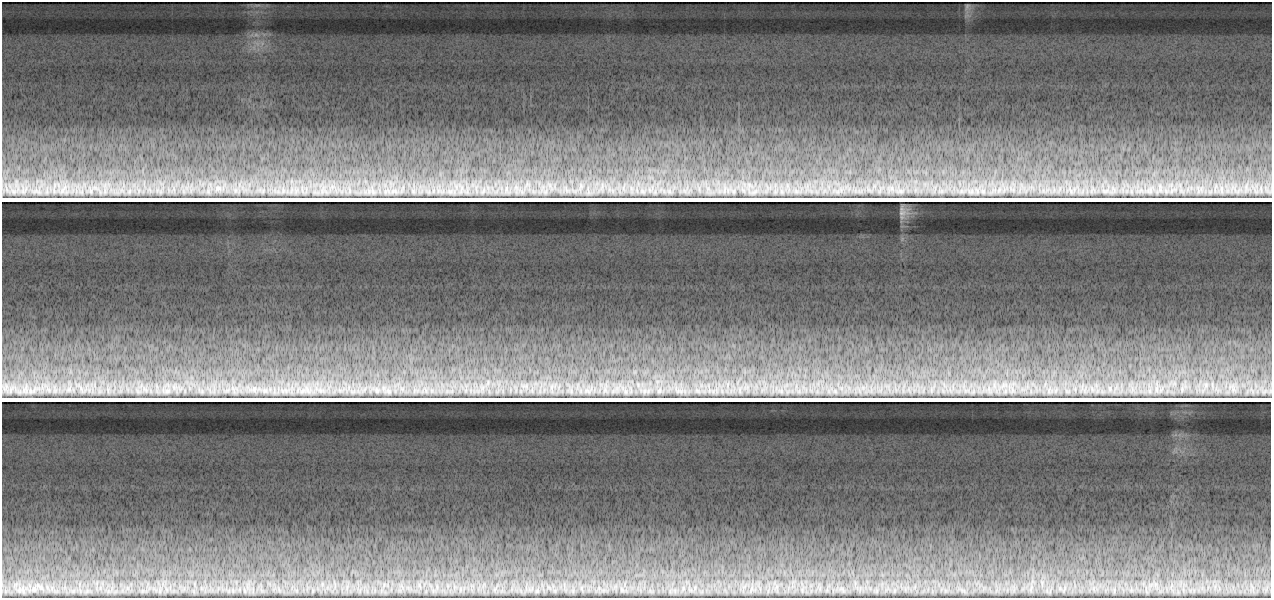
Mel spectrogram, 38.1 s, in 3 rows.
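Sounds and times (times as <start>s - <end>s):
train wheels rumbling on rails: 34.3s - 38.0s.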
